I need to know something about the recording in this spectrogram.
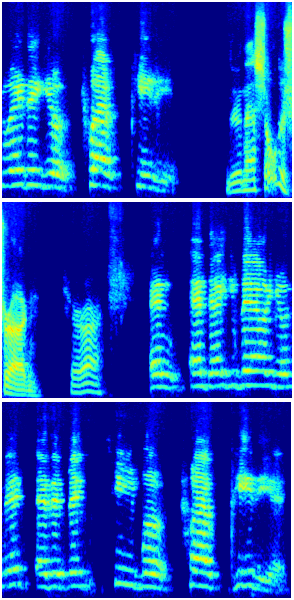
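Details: Adult with cerebral palsy speaking during a live group workout session, told to talk loudly; dysarthria (cerebral palsy).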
